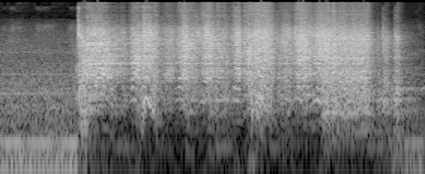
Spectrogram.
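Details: Rebuilt FC engine on its first start attempt: harsh, pulsing grinding all through cranking and it never fires, as the starter gear doesn't mesh cleanly with the flywheel. The starter and solenoid were then replaced.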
